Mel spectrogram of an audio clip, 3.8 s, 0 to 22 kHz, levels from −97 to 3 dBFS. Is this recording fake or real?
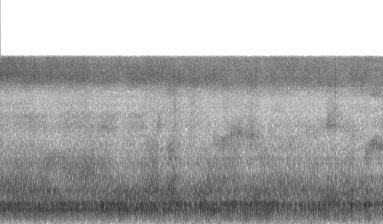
fake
